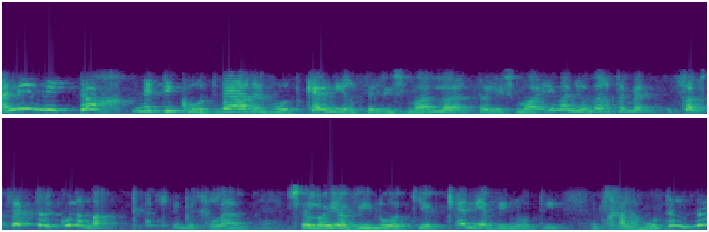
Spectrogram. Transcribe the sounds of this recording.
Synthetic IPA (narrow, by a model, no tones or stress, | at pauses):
animitoχmetikutveaʁevutkenjiʁt͡seliʃmoalo̞jiʁt͡seliʃmoaimanio̞meʁtemetsavt͡sek̚t̪alkulamaʁtatlibiχla̰l | ʃelo̞javinuotikʰenjavinuotḭ | ant͡sχalamutalze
